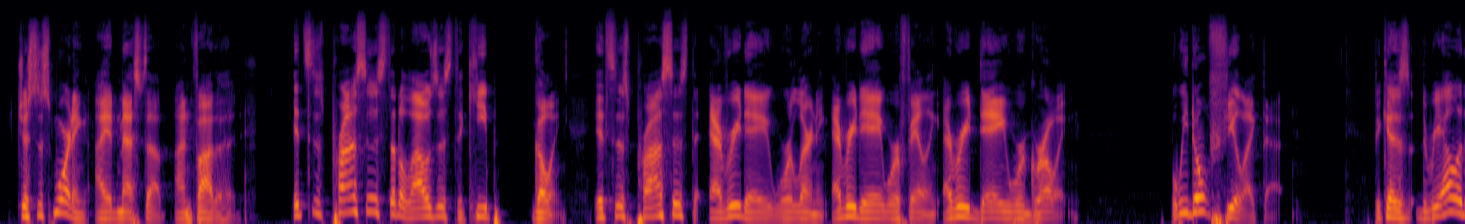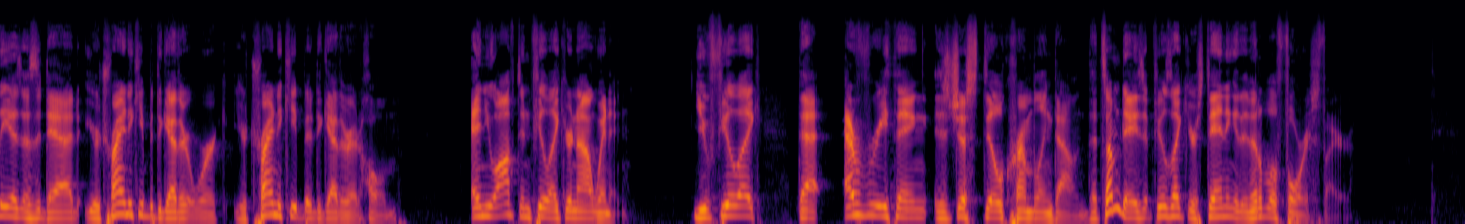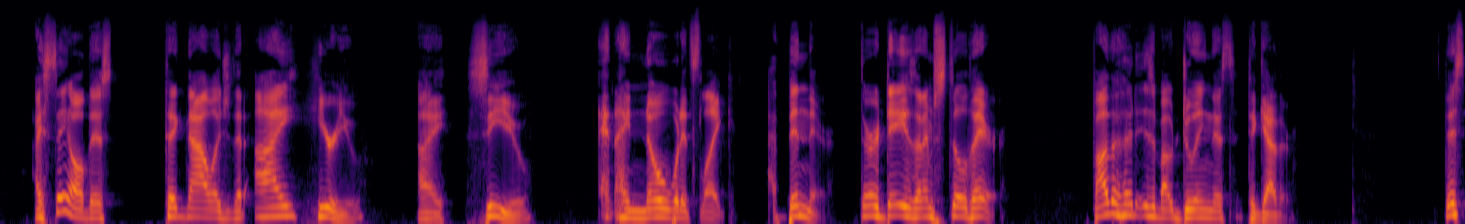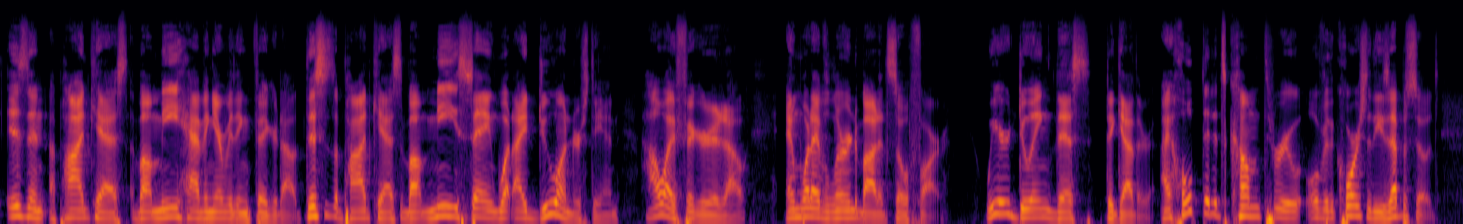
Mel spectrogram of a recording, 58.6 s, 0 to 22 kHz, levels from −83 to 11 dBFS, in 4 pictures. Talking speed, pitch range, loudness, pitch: 185 wpm, 115-160 Hz, -21 LUFS, 135 Hz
